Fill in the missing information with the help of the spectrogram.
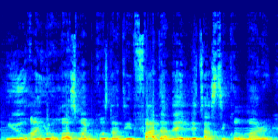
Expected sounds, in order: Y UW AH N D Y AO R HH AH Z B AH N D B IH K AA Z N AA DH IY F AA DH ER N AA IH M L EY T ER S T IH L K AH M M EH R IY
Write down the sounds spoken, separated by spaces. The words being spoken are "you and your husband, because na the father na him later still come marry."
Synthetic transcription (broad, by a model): Y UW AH N Y AO HH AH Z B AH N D B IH K AA S N AA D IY F AA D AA N AA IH L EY T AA S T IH K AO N M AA R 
